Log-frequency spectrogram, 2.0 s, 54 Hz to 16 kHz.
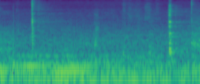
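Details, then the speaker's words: Headlight relay switched on and off: two sharp single clicks about 1.5 seconds apart over quiet background, relay snapping in cleanly; normal click, though a click alone doesn't prove the relay closes the circuit. "now a really popular thing to do to check relays is just to activate the switch and listen for it to click"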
